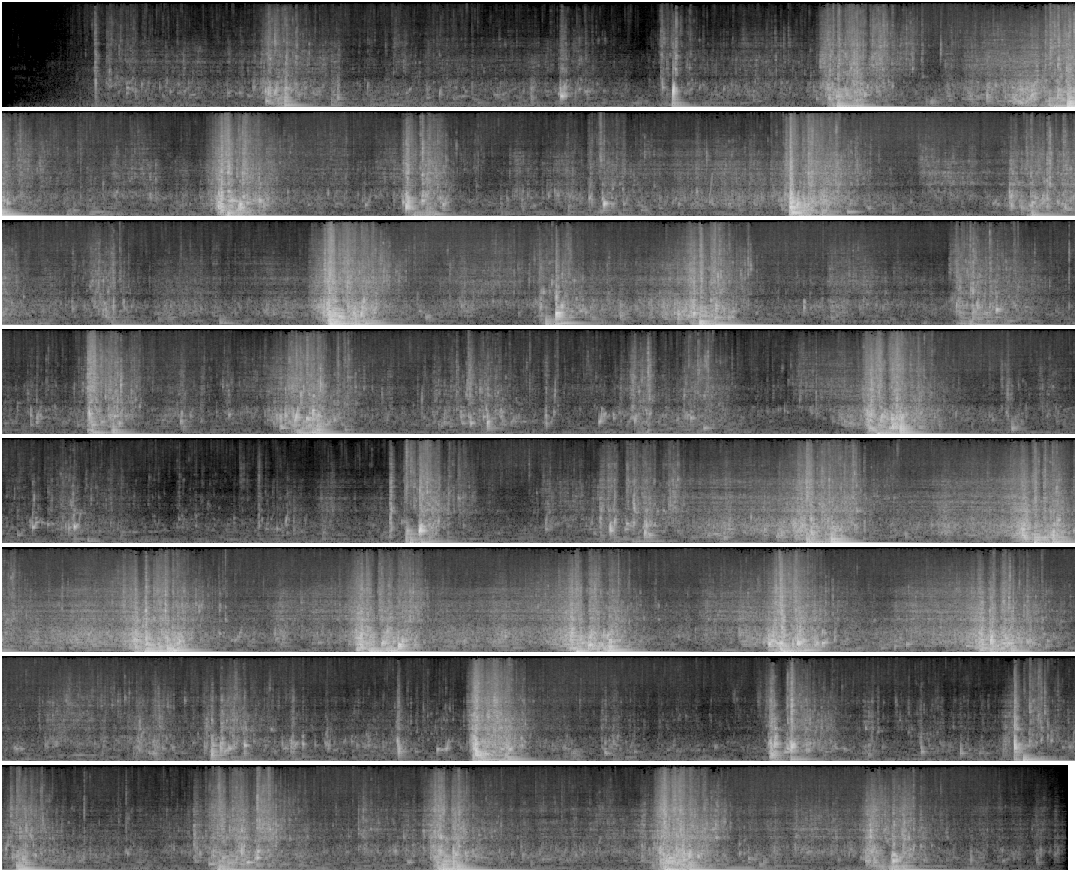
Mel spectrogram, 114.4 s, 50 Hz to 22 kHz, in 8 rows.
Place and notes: Novigrad, Croatia - square hole
sounds of sea from inside of the square hole
14 July 2013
